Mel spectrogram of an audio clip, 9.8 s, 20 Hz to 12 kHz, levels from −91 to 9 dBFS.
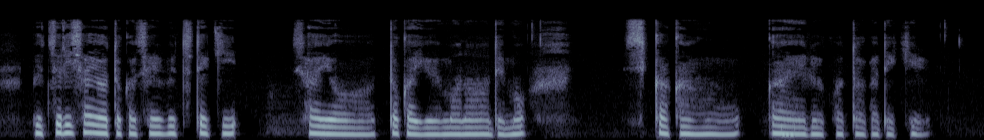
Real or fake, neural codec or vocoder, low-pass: real; none; 7.2 kHz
